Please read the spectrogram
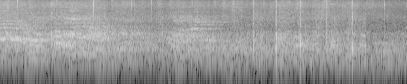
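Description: Spectators' voices calling and cheering in an indoor athletics hall during a race, with a few sharp clicks in the second half.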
